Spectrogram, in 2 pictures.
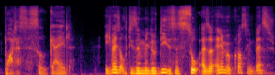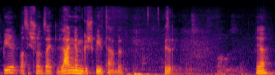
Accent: Austria; dass ich Österreicher bin

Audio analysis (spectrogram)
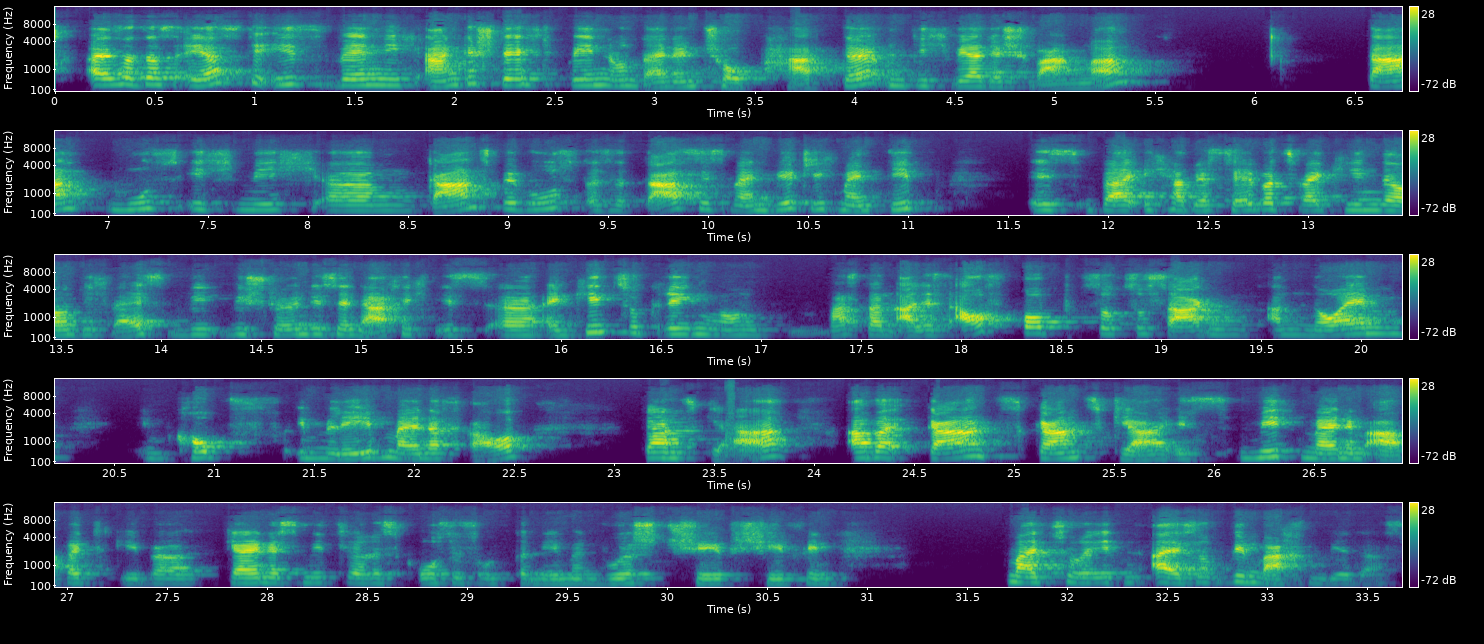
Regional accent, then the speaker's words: Burgenland, Austria; ich komme ja auch aus dem Burgenland

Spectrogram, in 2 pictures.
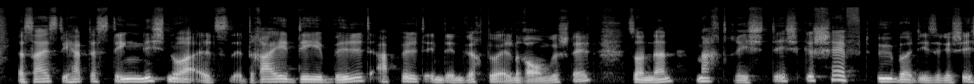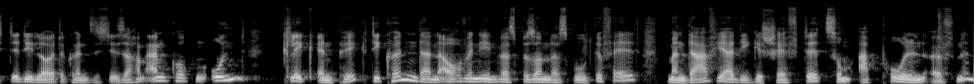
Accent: Germany; wir Europäer und speziell wir Deutschen

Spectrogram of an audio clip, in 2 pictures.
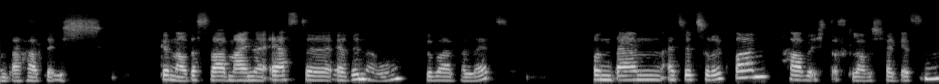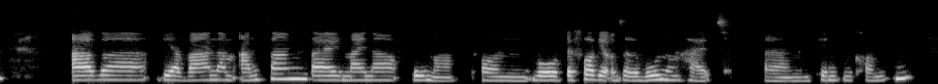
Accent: Germany; moved away; also born or lived in South Korea; ich bin eigentlich in Deutschland geboren.

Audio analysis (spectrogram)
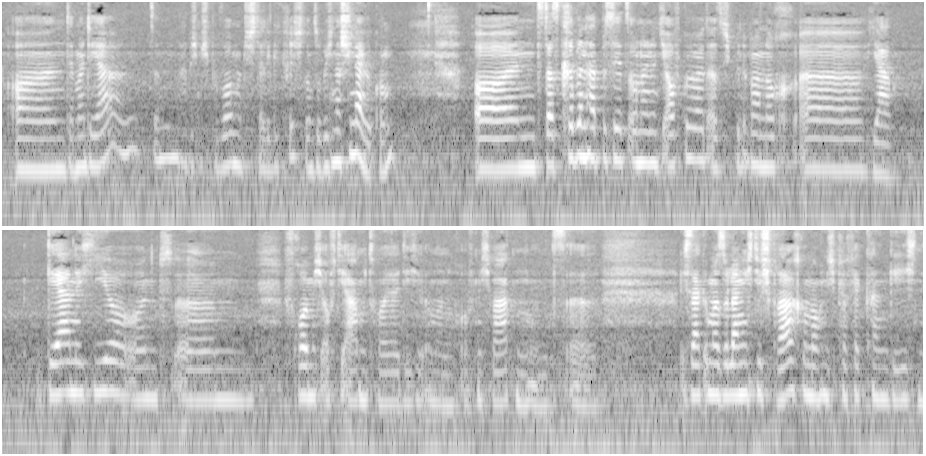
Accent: Greifswald, Mecklenburg-Vorpommern, Germany; ich komme ursprünglich aus Greifswald, äh, äh, an der schönen Ostsee

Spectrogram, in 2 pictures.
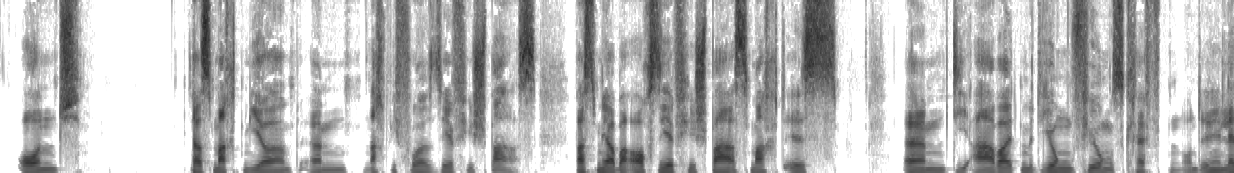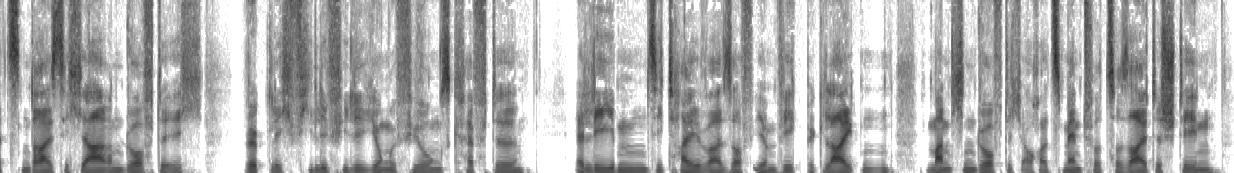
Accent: Hamburg, Germany; moved away as an adult; also born or lived in London / Nuremberg; Nachdem ich die Schule und die Ausbildung in meiner Heimatstadt Hamburg

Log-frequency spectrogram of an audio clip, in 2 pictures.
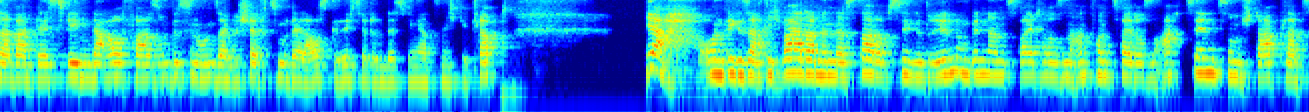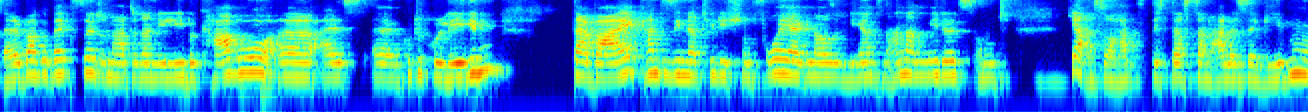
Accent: Cologne, North Rhine-Westphalia, Germany; also born or lived in Duisburg; Das ist ja meine Heimatstadt, da bin ich geboren und aufgewachsen

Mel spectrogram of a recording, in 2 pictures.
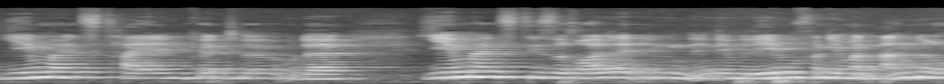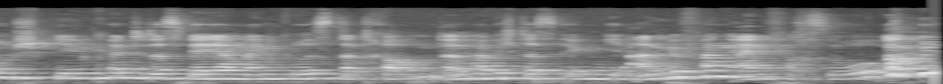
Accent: Bavaria, Germany; moved away as an adult; also born or lived in Munich; now in Berlin, Germany; ich bin aufgewachsen in Bayern

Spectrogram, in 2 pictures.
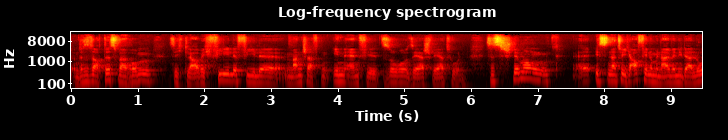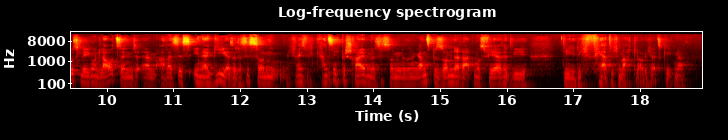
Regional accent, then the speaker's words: Munich, Bavaria, Germany; ich bin ja in München aufgewachsen

